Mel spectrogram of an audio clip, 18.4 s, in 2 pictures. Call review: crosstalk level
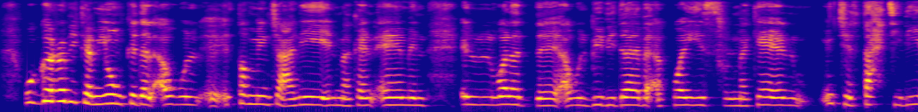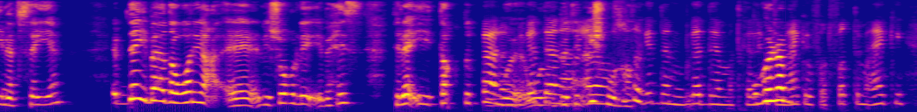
present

